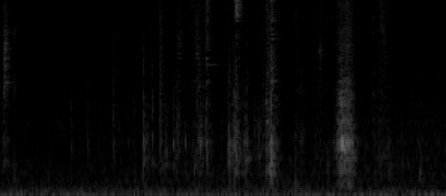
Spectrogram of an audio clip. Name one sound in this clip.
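Hands rub and handle a hollow plastic canister.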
